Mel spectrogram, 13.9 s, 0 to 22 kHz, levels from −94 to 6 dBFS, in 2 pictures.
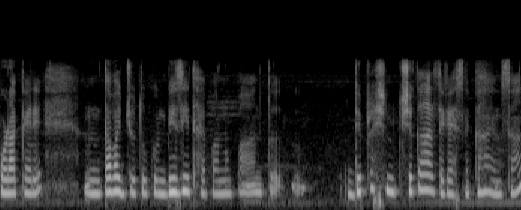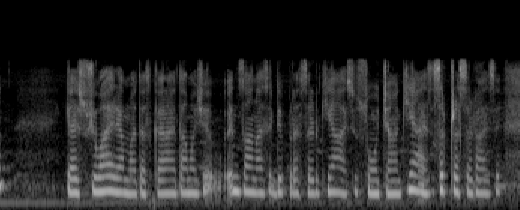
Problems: background sounds at intervals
